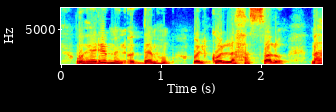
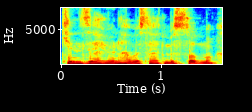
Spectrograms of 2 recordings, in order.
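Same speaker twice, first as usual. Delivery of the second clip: plain reading voice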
